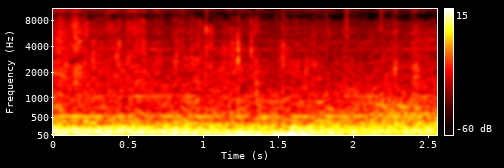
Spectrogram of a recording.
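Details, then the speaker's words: G-body SS Monte Carlo LS swap with a newly installed inline electric fuel pump, quarter tank of gas, key on with the pressure gauge reading zero: a steady low, even hum with no surging or rattle. The pump is running normally and then reaches 60 psi. "so I got a quarter tank of gas my fuel pressure is on zero got that hooked up I hear that fuel pump"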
